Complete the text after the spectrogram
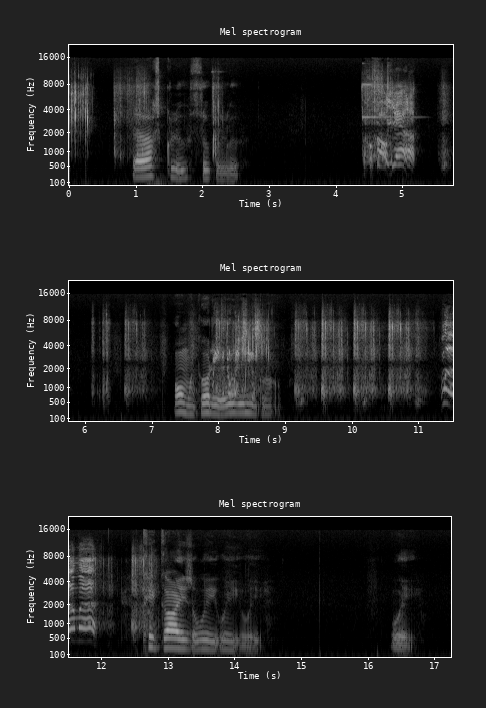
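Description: A young boy talks close to the microphone.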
